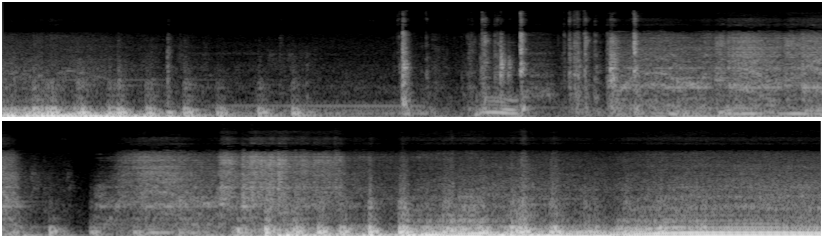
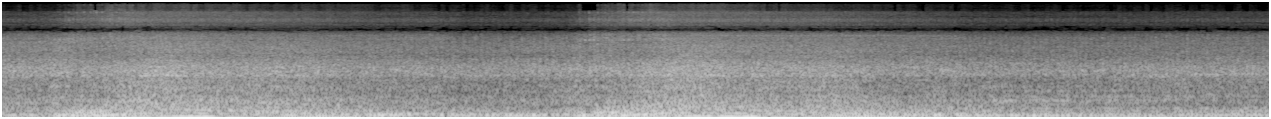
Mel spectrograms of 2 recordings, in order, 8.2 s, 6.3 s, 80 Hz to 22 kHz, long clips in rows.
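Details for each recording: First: Turbo Nissan 240SX with homemade shop-vac intake; cranks, catches and revs, then sags and hunts, dying whenever revs drop. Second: Turbo 240SX with a prototype intake placing the MAF farther from the turbo, at the end of an extended stock intake: revs up and settles twice, smooth and even, no stumble or cut-out. Now running properly.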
